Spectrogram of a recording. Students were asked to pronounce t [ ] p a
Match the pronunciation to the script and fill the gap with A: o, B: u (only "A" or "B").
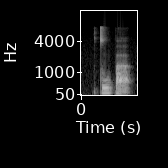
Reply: B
